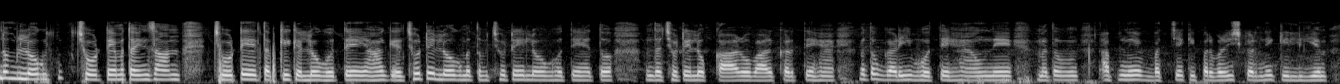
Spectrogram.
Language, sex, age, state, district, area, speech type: Urdu, female, 18-30, Bihar, Supaul, rural, spontaneous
